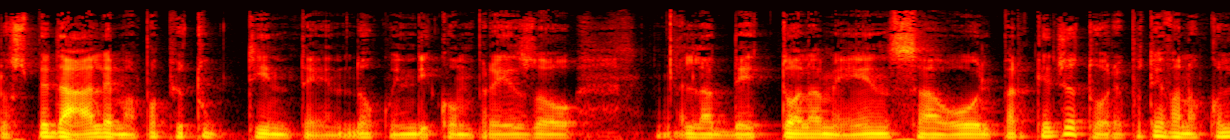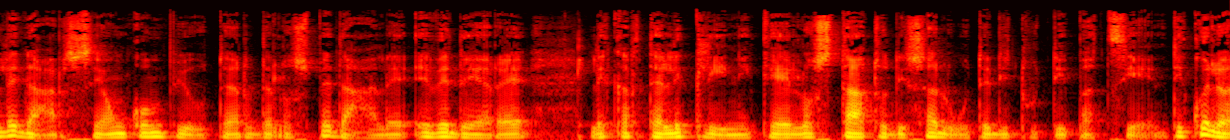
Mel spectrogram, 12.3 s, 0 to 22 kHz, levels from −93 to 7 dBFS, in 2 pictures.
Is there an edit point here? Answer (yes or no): no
